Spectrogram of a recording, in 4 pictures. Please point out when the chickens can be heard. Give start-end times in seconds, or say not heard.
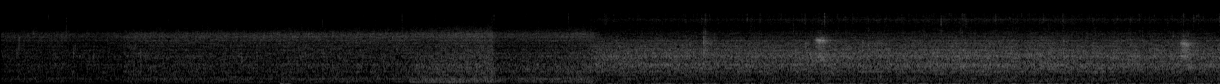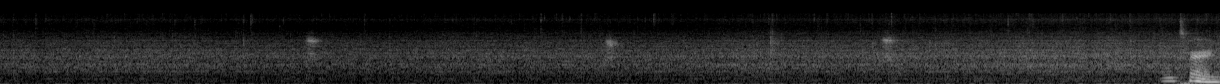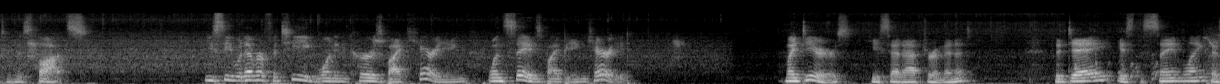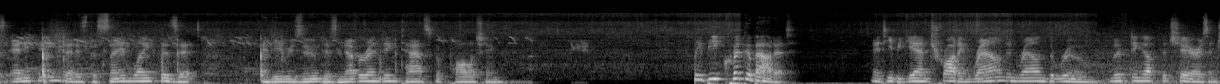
35.2-42.5.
